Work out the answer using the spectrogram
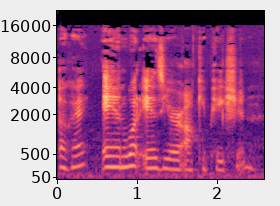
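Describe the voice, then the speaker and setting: A woman conducting an oral history interview, asking polite, measured questions with a few fillers. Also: mid-range voice, warm tone, breathy edge, highs cut off.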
